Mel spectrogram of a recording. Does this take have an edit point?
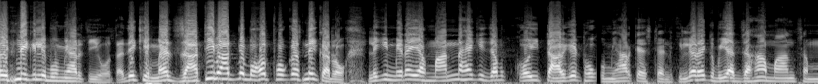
yes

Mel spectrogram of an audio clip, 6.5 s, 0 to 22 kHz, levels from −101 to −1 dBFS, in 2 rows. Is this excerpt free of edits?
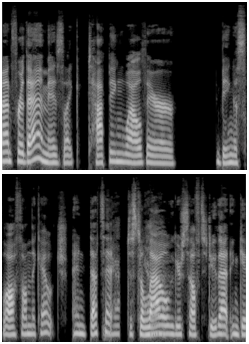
no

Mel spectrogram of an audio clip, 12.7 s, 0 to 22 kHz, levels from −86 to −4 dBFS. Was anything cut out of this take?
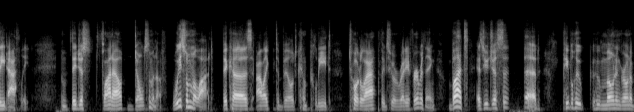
yes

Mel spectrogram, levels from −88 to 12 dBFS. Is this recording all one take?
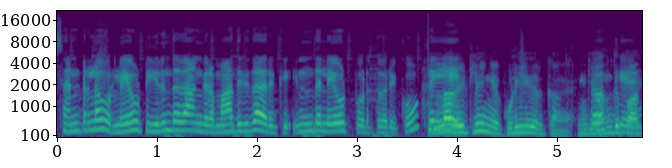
no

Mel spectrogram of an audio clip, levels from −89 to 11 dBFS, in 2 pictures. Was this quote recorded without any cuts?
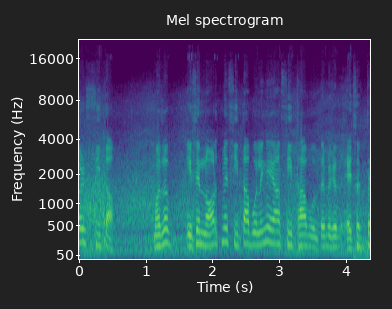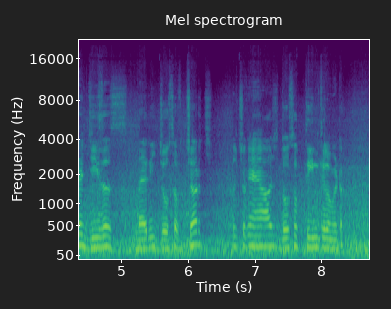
no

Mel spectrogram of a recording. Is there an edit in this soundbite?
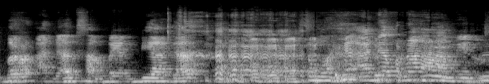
no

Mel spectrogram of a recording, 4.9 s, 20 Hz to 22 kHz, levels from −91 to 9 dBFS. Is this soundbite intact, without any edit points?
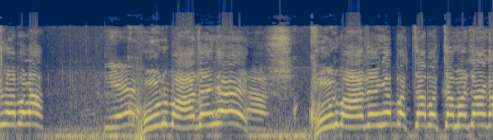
no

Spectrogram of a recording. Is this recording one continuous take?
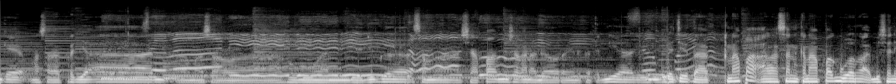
yes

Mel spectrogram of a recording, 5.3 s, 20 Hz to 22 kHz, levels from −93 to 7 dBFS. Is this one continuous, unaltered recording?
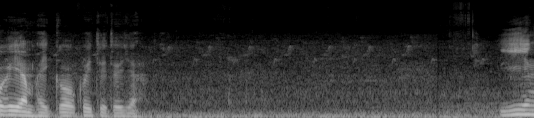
no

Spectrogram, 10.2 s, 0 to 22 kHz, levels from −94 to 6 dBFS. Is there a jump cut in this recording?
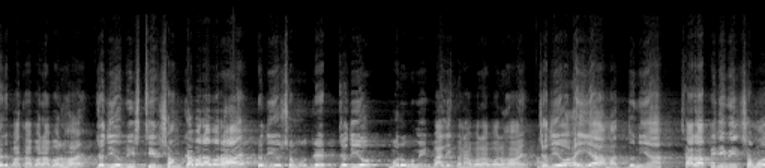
yes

